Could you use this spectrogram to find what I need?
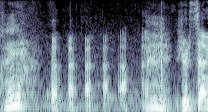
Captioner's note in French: rires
